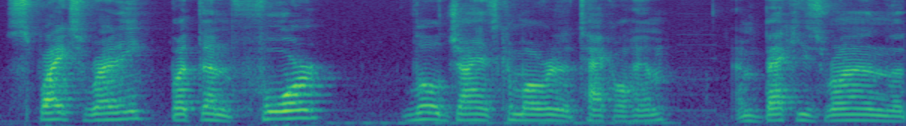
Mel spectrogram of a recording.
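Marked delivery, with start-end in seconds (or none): none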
